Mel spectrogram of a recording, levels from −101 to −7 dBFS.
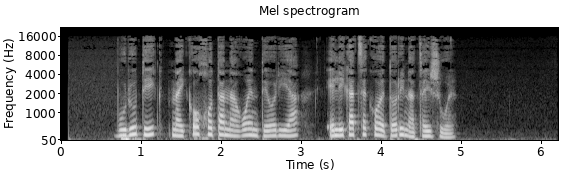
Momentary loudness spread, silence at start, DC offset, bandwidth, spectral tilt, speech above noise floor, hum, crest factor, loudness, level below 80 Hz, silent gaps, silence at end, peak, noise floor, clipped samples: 7 LU; 0.1 s; under 0.1%; 16.5 kHz; -5.5 dB/octave; 39 dB; none; 18 dB; -24 LUFS; -40 dBFS; none; 1.3 s; -8 dBFS; -62 dBFS; under 0.1%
